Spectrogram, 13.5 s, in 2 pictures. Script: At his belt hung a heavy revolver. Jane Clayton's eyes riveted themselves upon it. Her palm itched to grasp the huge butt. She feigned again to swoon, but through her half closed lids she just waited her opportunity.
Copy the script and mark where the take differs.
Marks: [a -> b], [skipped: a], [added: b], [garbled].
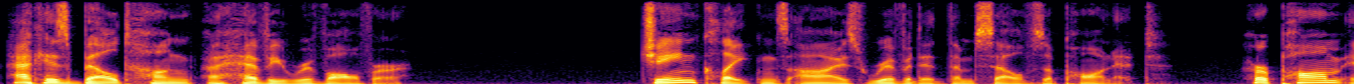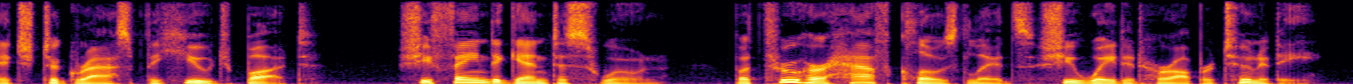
At his belt hung a heavy revolver. Jane Clayton's eyes riveted themselves upon it. Her palm itched to grasp the huge butt. She feigned again to swoon, but through her half closed lids she [skipped: just] waited her opportunity.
